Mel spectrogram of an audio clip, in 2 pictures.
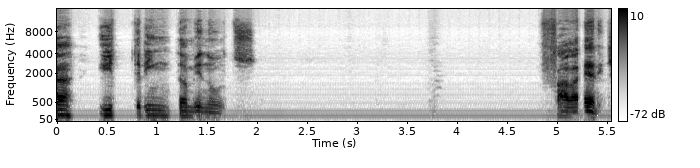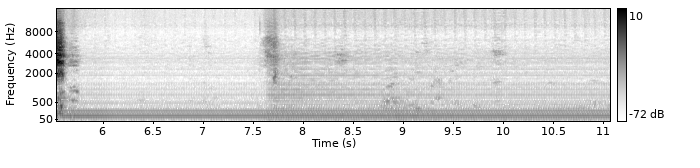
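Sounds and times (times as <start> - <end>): man's voice: 0.0 - 2.0, 4.9 - 5.6
steady low hum: 0.0 - 11.0.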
